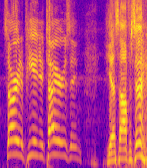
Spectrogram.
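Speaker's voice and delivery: high, loud sheepish apology. Retold or imitated. Caught by the officer, a high loud nervous apology. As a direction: say sorry like a caught kid. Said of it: "I'm going".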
